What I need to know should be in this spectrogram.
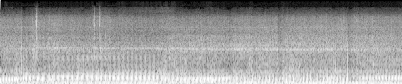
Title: Ktm duke making noise|winchester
